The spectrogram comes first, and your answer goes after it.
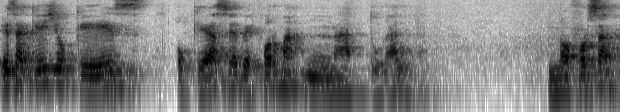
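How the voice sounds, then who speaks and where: A somewhat breathy man at a very slow pace, with long, frequent pauses, ordinary pitch variation and audible room echo. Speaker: preacher. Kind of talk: sermon.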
